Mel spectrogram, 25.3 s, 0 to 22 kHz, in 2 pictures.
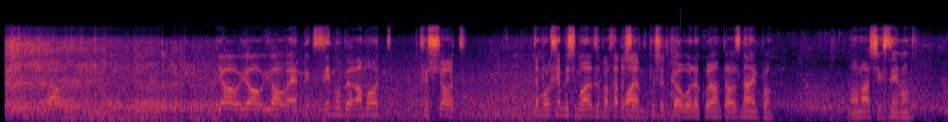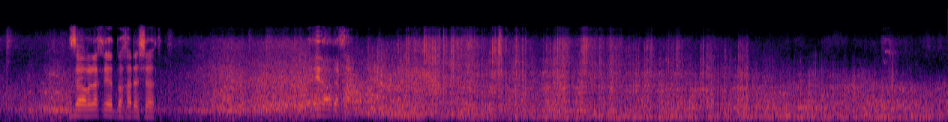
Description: האזינו: רעש מטוסים החריד את תל אביב
לידי תל אביב אונליין הגיעו קטעי קול ווידאו של הרעש המחריד, המדברים בעד עצמם.
airplane.mp3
